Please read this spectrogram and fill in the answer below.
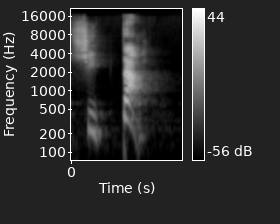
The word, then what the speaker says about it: città: I see that mark at the end, on the last vowel, I am going to put more emphasis. For example, città, City. Felicità, happiness. Varietà, variety. Età, age. The accent is on the last vowel and it is marked with a sign in written language.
